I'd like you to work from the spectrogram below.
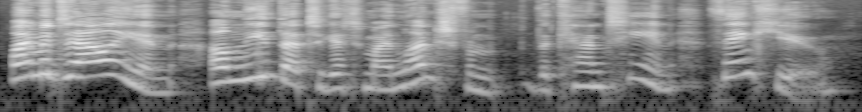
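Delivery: high delighted outburst; relieved and thrilled; excited. Acted. Relieved artificer gets medallion back.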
